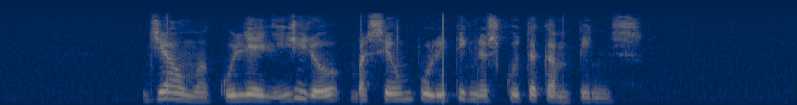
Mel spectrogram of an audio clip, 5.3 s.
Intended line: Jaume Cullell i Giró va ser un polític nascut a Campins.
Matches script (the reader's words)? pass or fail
pass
